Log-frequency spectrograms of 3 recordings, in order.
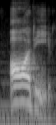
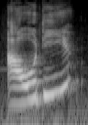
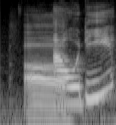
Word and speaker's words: Audi: the comments down below the first one is audi most american i know it i know it but i know pronounce it like i just said it yes in german we say audi audi oh man dude i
